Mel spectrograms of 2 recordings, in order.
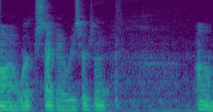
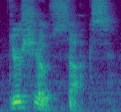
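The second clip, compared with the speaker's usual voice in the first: slow, slightly higher mock critic; blunt put-down; 5 semitones higher, 4 dB louder, much slower than usual. Executive popping by to criticize the show, blunt. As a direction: drag it out as a retold insult.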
